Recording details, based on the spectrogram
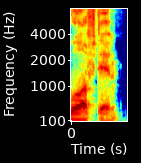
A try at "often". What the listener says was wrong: say often. The better way to pronounce it, the higher class English is often. Don't pronounce the T.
